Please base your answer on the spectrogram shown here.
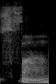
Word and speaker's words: סְפָר: The word sfár, סְפָר, for example, is a single-syllable word. It is composed of the consonants ‘samech’, ‘pe’ and ‘resh’ and one vowel, ‘a’.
